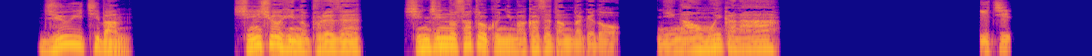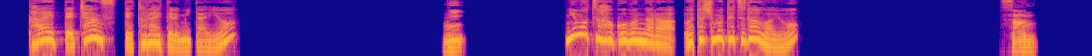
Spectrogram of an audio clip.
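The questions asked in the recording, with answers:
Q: 新商品のプレゼン、新人の佐藤くんに任せたんだけど、荷が重いかな。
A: 1: かえってチャンスって捉えてるみたいよ。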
